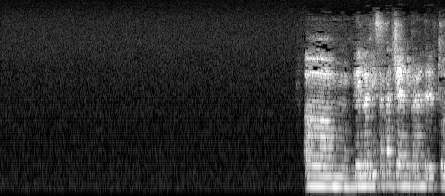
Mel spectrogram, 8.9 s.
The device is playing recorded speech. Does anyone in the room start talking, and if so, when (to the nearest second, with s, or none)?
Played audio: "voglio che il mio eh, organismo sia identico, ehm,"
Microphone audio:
6 s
